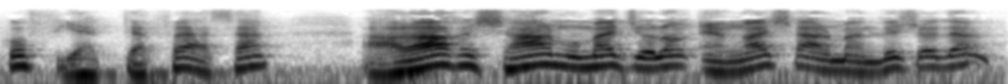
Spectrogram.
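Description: Impassioned high-voiced male preacher. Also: lively intonation, slightly rough. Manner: impassioned, swings between hushed retelling and rising chant. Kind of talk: religious sermon storytelling. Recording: dull lo-fi recording.

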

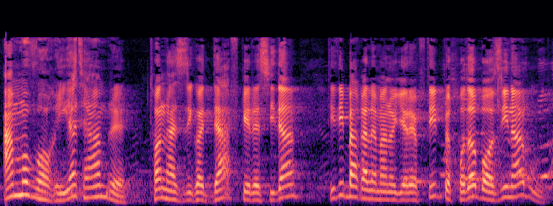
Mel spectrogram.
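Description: Older male preacher, mourning sermon, forceful bright voice, impassioned and grieving. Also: a little high, lively intonation. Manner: impassioned, grieving, breaks into lamenting chant.

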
